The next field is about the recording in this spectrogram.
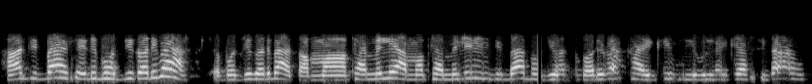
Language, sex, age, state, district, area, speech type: Odia, female, 60+, Odisha, Jharsuguda, rural, conversation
